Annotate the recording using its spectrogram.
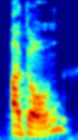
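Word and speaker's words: אָדוֹן: The first word in the upper right is pronounced Adon, or the plural, Adonim, and it means Lord or Master, masculine noun.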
